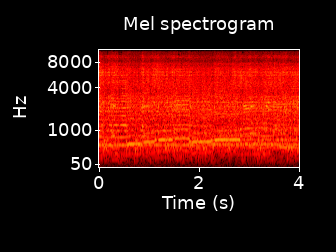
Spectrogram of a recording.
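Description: A ska band playing a song: guitar with a full band behind it and a lead melody line that holds notes and steps up and down in pitch.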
